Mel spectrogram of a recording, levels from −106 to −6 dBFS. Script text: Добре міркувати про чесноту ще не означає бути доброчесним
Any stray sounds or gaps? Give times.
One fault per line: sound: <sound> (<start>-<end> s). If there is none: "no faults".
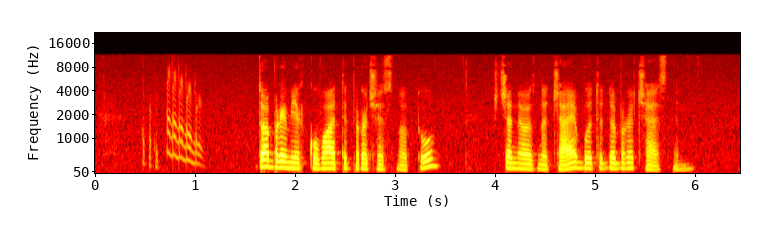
sound: chirp (0.5-1.1 s)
